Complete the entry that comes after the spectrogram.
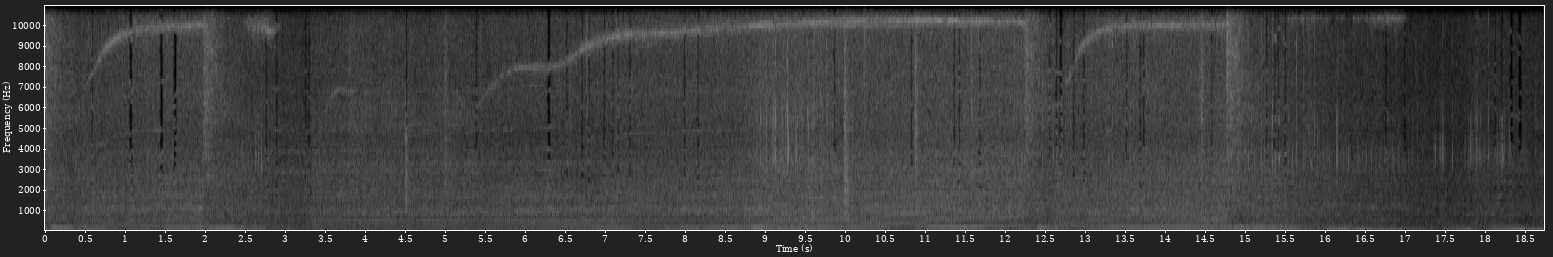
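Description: Seat Leon race car engine under load at high revs, with brief breaks in the note at gear changes. Near the end the revs fall steadily as the car slows.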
